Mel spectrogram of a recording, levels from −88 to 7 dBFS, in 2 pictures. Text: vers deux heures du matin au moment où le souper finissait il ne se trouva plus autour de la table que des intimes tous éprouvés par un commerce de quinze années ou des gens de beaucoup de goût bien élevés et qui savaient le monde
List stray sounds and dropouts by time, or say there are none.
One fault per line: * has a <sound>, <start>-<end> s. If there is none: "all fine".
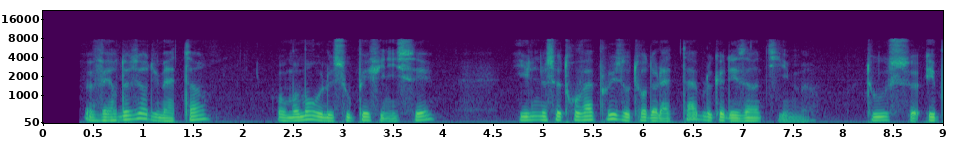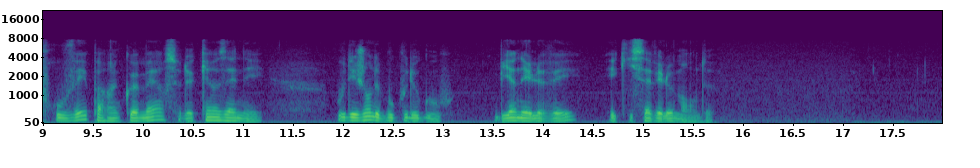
all fine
